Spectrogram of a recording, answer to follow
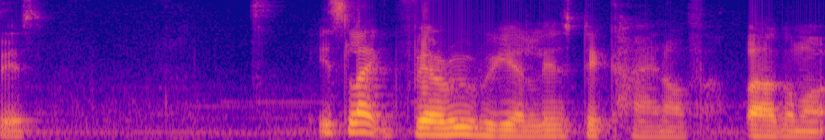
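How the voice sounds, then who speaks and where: A man's medium-pitched voice, dark and mellow in tone, with ordinary pitch variation and a fairly slow pace. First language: Burmese. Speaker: fragrance reviewer. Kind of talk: product review. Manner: casual, hesitant with fillers.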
